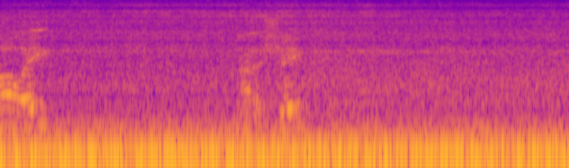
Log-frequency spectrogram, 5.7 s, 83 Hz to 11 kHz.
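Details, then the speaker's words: 1962 International Harvester C112 pickup V8 after Holley 2-barrel carburetor rebuild: low, steady burble through true dual glasspack exhaust with an even beat and no stumble or shake; idling smoothly on all cylinders. "so we my Lord what a good running truck tonight this bad girl's got true dual exhaust with glass packs things awesome"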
